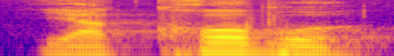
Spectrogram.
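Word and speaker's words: יעקב: 영어 이름은 히브리어 발음을 옮겨서 그런 것이고 히브리어 발음으로는 약호부 야코브 영어로는 제이콥입니다 그래서 야곱과 야고보는 사실 히브리어로 보면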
